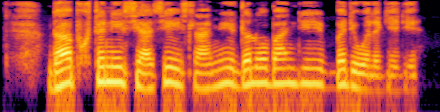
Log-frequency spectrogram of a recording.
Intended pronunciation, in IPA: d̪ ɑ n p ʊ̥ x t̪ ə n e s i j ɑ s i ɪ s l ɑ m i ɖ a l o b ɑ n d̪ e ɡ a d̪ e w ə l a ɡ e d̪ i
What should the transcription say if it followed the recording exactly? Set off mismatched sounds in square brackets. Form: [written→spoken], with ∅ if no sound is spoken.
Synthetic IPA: d̪ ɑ [n→∅] p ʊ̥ x t̪ ə n e s i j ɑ s i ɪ s l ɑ m i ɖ a l o b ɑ n d̪ e [ɡ→b] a d̪ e w ə l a ɡ e d̪ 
